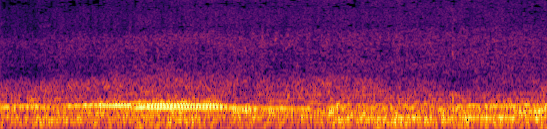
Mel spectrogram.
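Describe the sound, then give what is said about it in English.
Grey seals howl in a long, mournful, wavering call that rises and falls steadily over a low rumble of wind and water, continuous throughout. Harems of grey seals on the beach of a bay off the island of Mingalay in late September, pupping season, heard from a vessel anchored in the bay. “Suddenly we heard the howling of seals.”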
